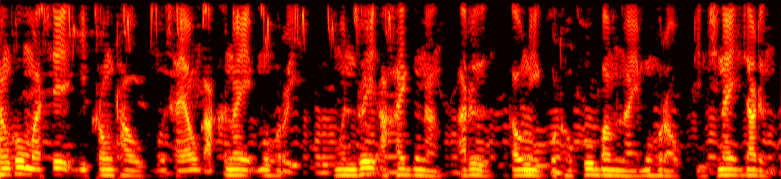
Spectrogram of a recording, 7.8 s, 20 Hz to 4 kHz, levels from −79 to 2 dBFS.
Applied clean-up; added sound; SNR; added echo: classical method Wiener filter.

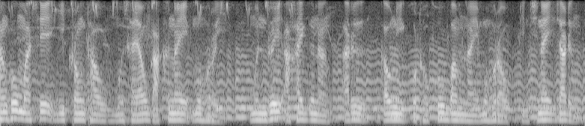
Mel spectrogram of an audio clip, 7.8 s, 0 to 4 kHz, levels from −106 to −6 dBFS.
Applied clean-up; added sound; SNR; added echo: none; Buzz / Bird; 7 dB; none.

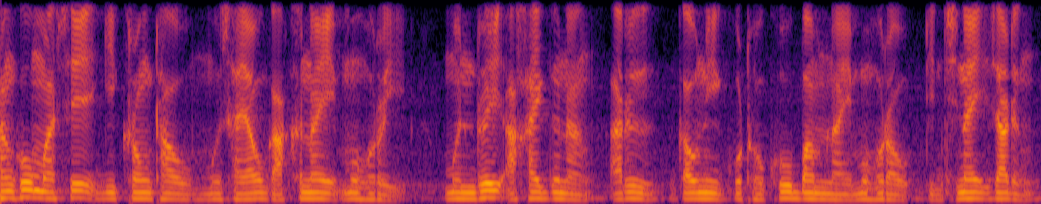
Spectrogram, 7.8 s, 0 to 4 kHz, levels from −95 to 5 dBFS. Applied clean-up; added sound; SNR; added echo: none; none; none; none.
